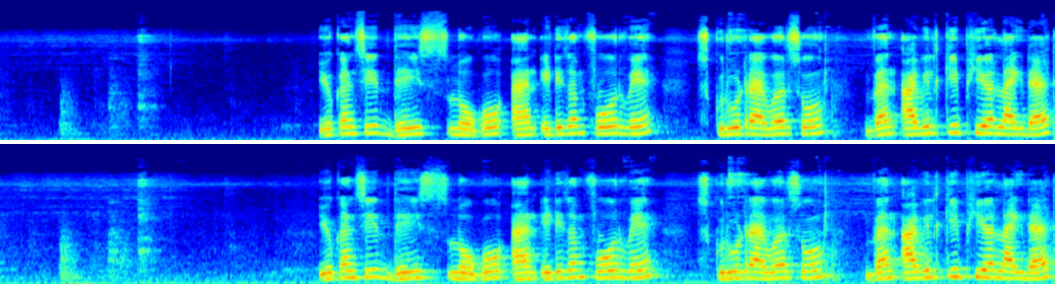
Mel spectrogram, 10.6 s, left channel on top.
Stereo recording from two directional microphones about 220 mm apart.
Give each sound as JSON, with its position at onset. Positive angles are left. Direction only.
{"t": 3.2, "sound": "speech", "side_deg": 40}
